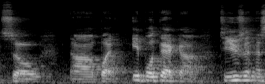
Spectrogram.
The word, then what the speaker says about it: hipoteca: The H at the beginning of a word is literally probably the only example I can think of a letter being in a Spanish word that doesn't have a sound. So, but hipoteca, to use it in a sentence, quiero solicitar una hipoteca.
